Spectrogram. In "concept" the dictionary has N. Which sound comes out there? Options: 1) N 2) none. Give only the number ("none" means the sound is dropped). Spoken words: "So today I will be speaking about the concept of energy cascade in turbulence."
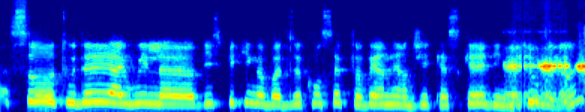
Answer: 2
